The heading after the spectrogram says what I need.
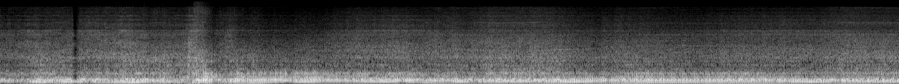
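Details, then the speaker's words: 2008 BMW 135i single-turbo (752whp), codes returning after clearing: idle wanders up and down, a hunting jumpy idle; owner suspects adaptations needing reset after throttle body change. "this is this is exactly what was doing before the jumpy idol"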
